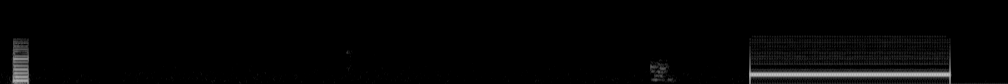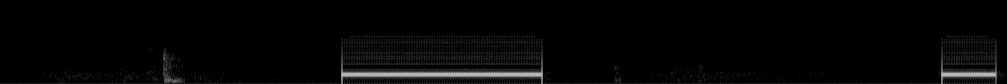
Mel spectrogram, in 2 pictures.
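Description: Ringback tone on a phone line while a business call is transferred: a brief burst at the start, then two long steady beeps of about two seconds each with long silent gaps between them, and a third beep beginning at the end.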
